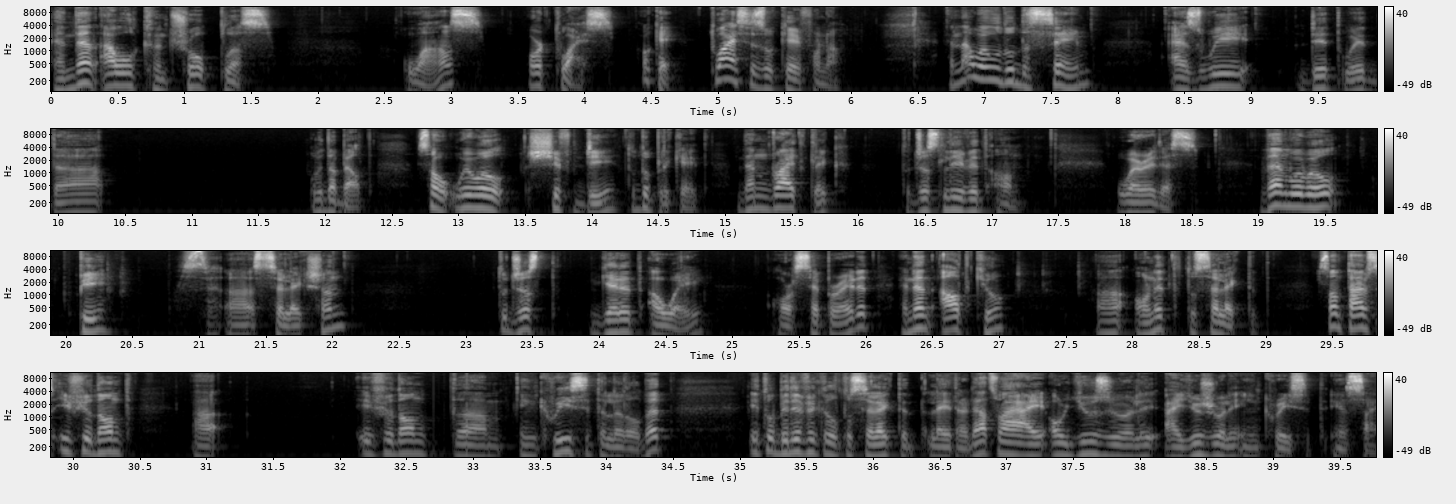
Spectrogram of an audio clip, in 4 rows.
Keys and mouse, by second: 3.6-6.9 right drag, 8.6-25.7 alt+right drag, 25.7-39.7 alt+middle drag.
